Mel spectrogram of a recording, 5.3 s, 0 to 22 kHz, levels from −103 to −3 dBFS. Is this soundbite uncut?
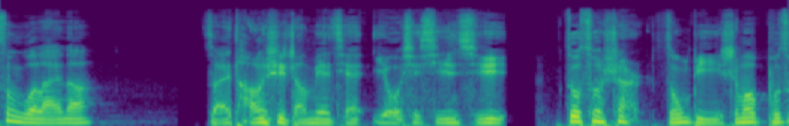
no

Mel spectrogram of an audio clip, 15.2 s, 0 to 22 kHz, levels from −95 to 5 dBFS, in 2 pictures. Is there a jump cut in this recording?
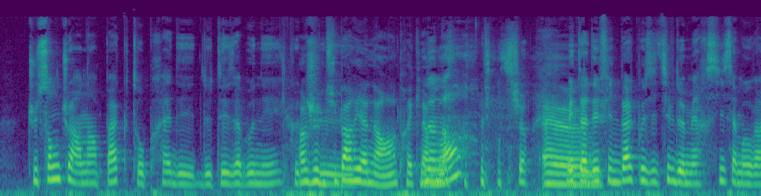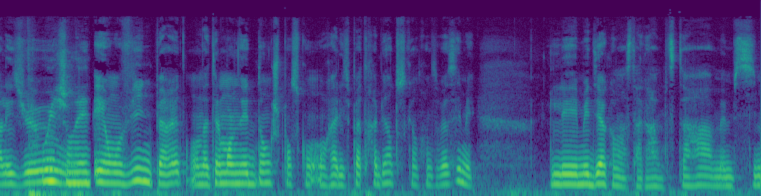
yes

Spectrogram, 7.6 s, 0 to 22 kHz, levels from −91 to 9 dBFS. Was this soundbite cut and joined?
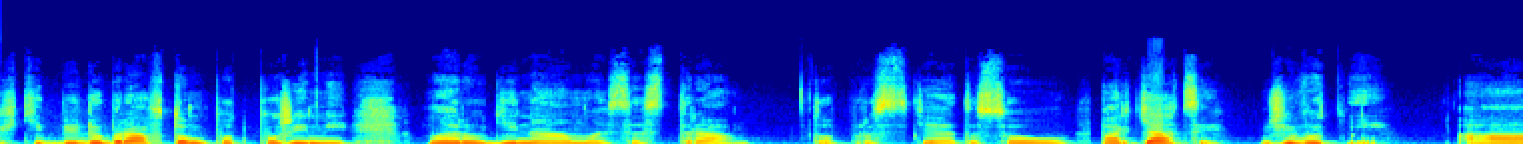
yes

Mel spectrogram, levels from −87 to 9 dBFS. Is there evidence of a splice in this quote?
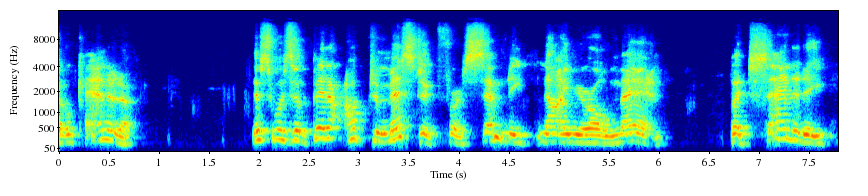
no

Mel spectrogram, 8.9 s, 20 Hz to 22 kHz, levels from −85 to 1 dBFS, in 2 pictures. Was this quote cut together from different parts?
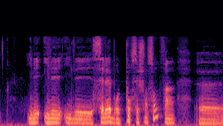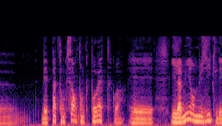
no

